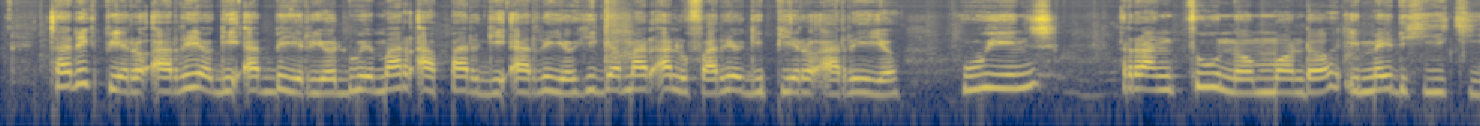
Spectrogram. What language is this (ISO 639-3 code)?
luo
